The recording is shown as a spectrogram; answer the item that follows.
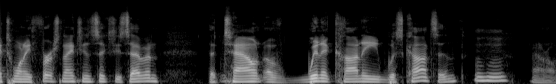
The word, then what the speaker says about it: Winneconne: That's pronounced Winneconne, Wisconsin. Oh, there you go. We're right. Boom, Winneconne.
